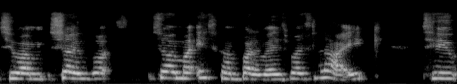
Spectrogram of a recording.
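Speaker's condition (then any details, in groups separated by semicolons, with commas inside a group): Down syndrome; 17 years old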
